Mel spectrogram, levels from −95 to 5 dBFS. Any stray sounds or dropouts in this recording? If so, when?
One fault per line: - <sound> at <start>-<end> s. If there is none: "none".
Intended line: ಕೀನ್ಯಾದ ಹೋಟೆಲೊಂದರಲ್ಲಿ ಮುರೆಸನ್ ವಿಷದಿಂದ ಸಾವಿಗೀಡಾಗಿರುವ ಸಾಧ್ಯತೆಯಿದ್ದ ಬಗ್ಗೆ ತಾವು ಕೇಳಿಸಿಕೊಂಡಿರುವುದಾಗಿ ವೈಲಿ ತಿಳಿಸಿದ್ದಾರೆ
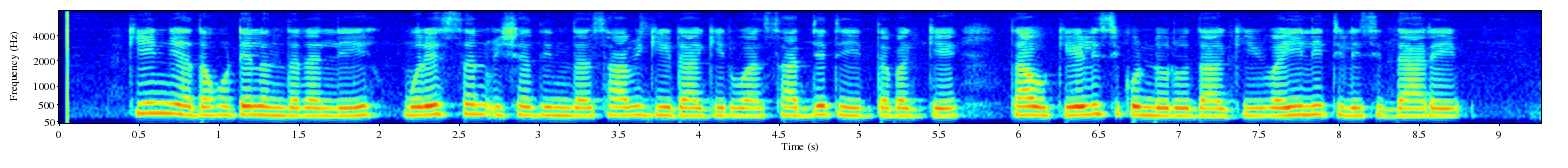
none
